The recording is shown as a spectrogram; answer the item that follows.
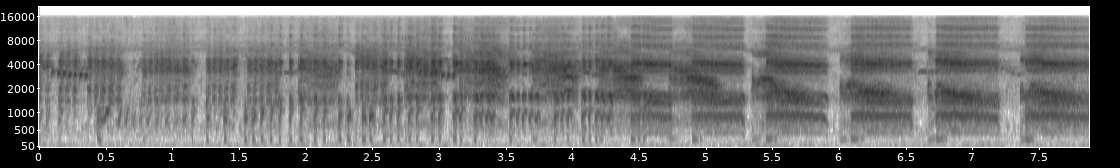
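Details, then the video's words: Decoy White-breasted Waterhen kept for trapping, being trained to call: a fast run of dry ticking pulses gives way to loud, harsh, nasal notes with rich overtones, repeated in a steady series with short gaps. "Dợt chim cuốc mồi"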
